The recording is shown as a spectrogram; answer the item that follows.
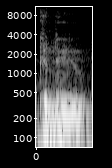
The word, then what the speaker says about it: GNU: The compiler that I'm going to be using for these tutorials is the GNU compiler. The G is actually pronounced in GNU, I believe.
